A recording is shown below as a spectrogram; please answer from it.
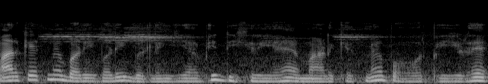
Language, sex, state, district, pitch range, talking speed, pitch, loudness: Hindi, male, Bihar, Kishanganj, 135-175 Hz, 160 wpm, 145 Hz, -27 LUFS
